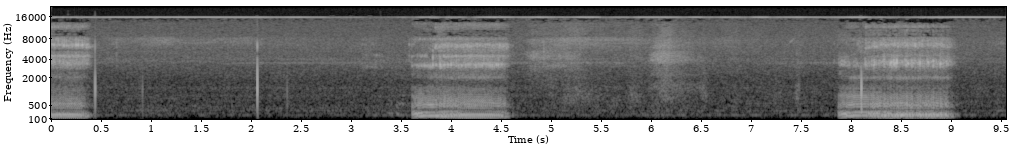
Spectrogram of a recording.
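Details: Tired dog snoring while asleep: two long, rumbling snores about four seconds apart, with quiet breathing between.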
